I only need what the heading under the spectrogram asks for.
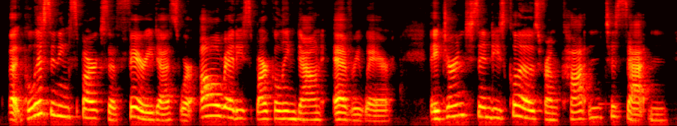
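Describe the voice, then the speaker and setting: Expressive woman reading a children's storybook. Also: medium pitch. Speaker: storybook reader. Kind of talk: expressive children's read-aloud narration.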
